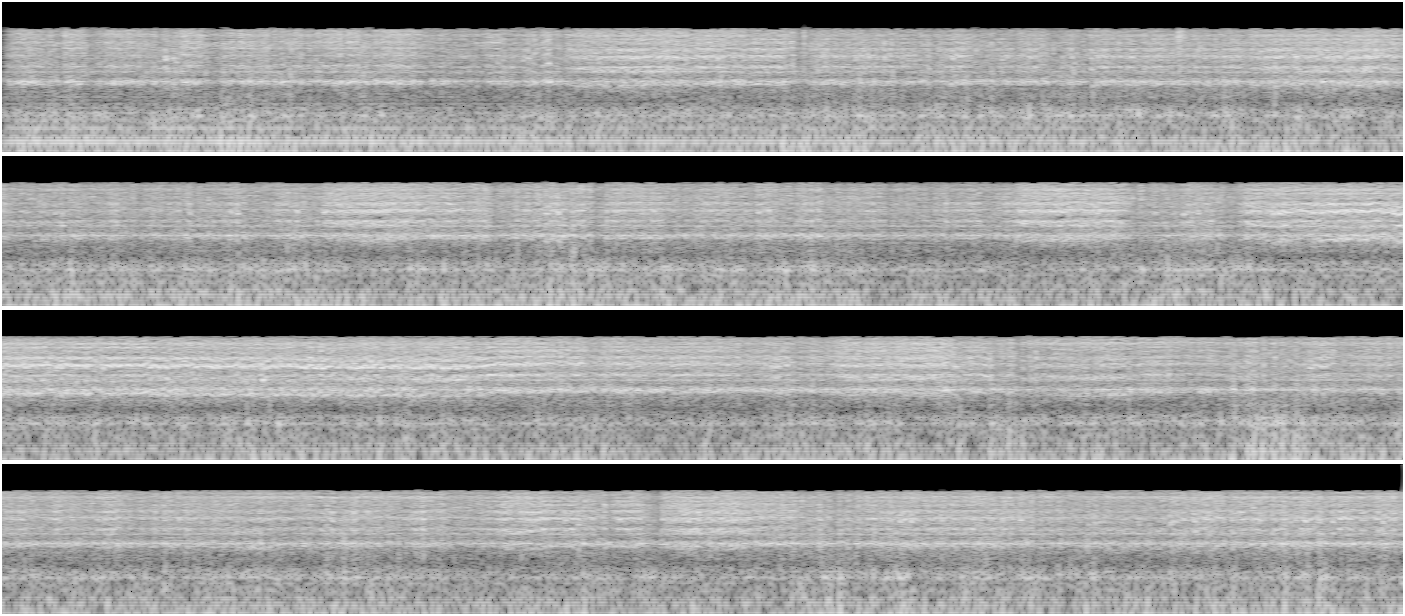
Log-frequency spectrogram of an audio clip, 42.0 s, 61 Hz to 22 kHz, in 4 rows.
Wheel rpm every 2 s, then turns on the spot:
230, 230, 220, 230, 230, 220, 220, 230, 230, 220, 200, 190, 210, 230, 220, 230, 230, 230, 230, 230, 230.
none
